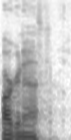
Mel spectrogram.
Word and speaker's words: Argonath: I always recall standing in my driveway and pretending to be one of the statues of Argonath. How do you say that? – Argonath? – Yep.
